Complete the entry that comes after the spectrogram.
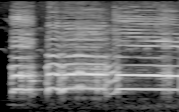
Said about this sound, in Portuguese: É assim que tem que ser. Como galo. Tem que cantar todo dia nessa hora. Que é pra voz ficar boa.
